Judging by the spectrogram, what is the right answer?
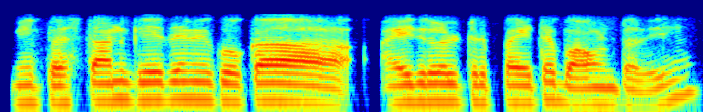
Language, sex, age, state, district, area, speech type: Telugu, male, 18-30, Telangana, Nagarkurnool, urban, conversation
